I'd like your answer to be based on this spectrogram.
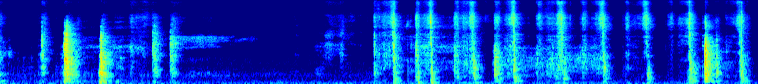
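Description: Tarot cards are shuffled and riffled in quick bursts of soft flapping and slapping, with a brief quiet pause between rounds, close and fairly faint.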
